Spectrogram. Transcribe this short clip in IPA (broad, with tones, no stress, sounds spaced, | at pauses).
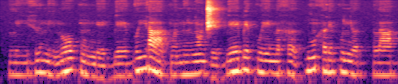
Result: l iː˨ h ɨ˧ n i˨ n oː˦ kʷ ũ˨ ŋ eː˨ ɡ͡b eː˧ ɡʷ iː˦ ɾ aː˦˨ kʷ ã˧ n ĩ˧ ɲ ɔ̃˦ d͡ʒ eː˨ ɡ͡b eː˦ ɓ e˦ kʷ eː˧ n ə˧ h ə˦˨ | ɡ ũ˦ h ə˧ ɾ e˦ kʷ ə˦ ɲ ə˧ | l a˧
